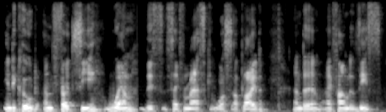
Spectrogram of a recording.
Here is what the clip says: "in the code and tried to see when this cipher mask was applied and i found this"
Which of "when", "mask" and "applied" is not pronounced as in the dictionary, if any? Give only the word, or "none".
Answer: none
